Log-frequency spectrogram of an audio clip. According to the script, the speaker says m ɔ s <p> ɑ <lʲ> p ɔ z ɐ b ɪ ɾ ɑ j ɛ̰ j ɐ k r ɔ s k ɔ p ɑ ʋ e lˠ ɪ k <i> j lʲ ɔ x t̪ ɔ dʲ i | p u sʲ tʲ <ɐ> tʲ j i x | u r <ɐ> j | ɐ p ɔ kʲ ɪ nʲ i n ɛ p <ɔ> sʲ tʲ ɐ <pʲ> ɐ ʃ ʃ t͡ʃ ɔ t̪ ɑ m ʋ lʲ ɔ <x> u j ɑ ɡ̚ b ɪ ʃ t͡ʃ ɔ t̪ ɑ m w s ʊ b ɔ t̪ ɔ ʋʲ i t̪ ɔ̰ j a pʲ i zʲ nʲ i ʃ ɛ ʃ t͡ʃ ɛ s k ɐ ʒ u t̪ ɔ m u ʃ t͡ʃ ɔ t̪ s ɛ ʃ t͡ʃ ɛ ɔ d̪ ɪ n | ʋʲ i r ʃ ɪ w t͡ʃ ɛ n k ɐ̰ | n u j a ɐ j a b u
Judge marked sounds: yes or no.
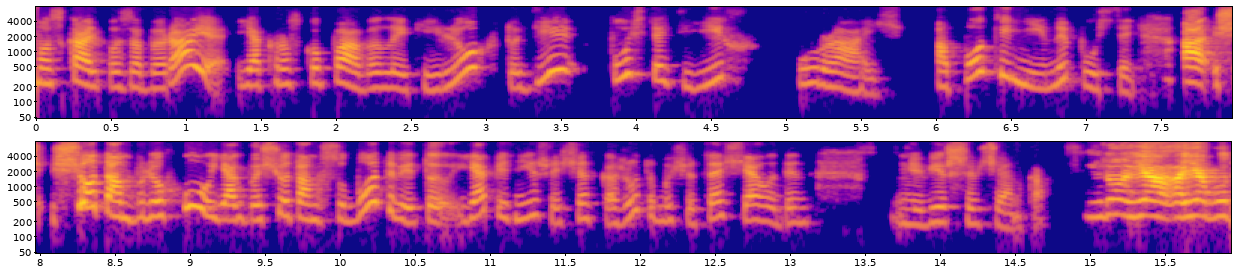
no, yes, no, yes, no, no, no, yes

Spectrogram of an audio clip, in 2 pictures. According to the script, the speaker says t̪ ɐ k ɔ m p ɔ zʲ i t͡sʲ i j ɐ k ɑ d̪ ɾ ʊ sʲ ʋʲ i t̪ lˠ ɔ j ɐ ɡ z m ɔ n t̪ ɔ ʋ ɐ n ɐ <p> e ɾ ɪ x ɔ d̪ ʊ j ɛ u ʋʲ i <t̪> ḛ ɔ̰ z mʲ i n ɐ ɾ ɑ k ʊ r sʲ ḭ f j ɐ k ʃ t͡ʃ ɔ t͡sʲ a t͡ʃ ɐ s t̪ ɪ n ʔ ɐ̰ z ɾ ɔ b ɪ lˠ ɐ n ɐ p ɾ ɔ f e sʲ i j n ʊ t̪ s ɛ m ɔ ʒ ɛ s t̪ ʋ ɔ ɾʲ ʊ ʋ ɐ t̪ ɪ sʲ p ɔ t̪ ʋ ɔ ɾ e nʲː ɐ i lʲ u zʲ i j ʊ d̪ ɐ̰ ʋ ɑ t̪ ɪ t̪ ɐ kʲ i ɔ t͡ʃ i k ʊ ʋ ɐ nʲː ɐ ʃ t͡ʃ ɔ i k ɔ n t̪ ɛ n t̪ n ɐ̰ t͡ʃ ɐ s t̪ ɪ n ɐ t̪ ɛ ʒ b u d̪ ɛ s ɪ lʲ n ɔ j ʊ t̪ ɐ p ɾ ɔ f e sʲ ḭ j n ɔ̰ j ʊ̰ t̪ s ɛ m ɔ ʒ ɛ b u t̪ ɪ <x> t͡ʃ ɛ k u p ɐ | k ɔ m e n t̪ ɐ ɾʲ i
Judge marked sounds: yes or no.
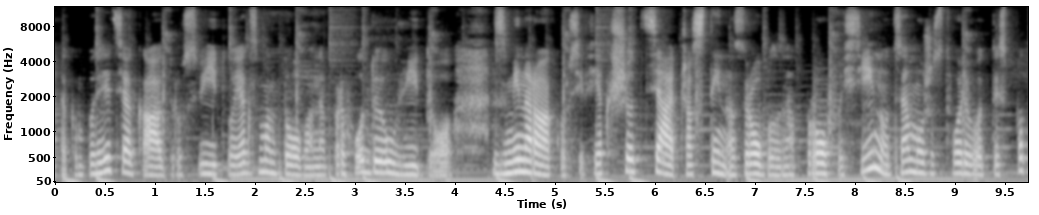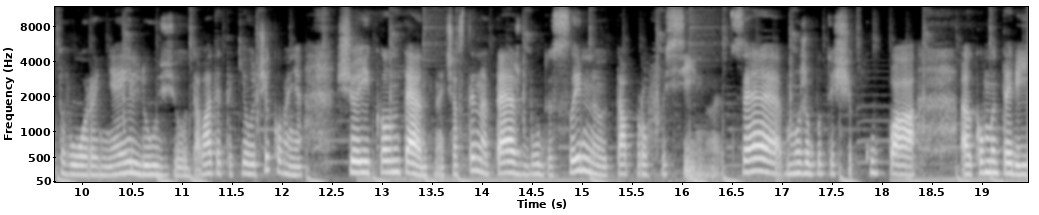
yes, no, no

